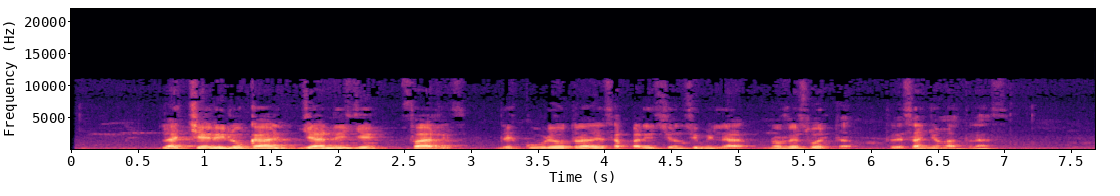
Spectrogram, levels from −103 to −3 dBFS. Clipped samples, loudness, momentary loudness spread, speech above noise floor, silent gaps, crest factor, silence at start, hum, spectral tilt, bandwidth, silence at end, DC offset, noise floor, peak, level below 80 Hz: under 0.1%; -18 LUFS; 15 LU; 30 dB; none; 18 dB; 0.7 s; none; -7.5 dB/octave; 11 kHz; 0.7 s; under 0.1%; -48 dBFS; -2 dBFS; -48 dBFS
